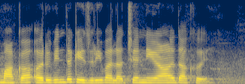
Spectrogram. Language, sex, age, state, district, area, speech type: Goan Konkani, female, 18-30, Goa, Tiswadi, rural, read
